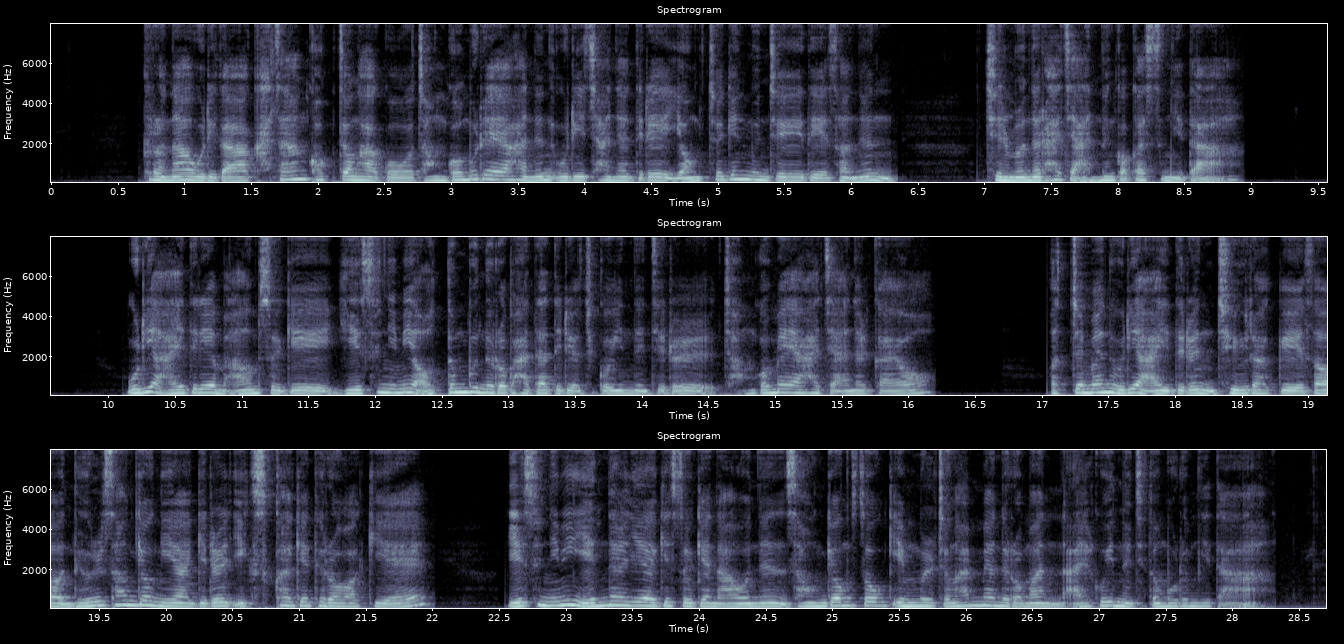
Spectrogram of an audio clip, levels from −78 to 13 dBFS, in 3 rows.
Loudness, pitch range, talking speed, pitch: -14 LUFS, 150-180 Hz, 320 characters per minute, 165 Hz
